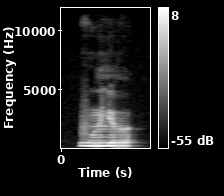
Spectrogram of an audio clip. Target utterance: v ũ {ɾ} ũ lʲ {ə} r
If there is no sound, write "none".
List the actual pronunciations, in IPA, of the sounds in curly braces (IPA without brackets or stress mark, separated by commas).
ɾ, ɔ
